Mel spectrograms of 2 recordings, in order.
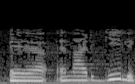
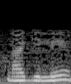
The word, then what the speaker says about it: narguilé: Eu estava vendo um cosmograma que falava do narguile, que fala, narguilé, não sei, que é aquele... Narguilé. O nome é narguilé. A pronúncia.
